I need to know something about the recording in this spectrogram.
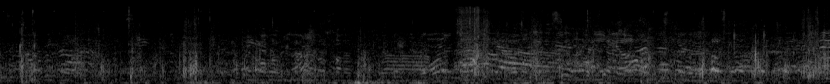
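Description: A crowd of men and children chatter and call out nearby, outdoors.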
